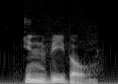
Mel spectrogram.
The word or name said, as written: in vivo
